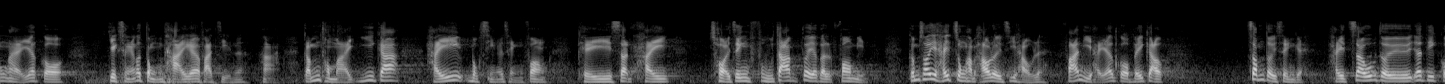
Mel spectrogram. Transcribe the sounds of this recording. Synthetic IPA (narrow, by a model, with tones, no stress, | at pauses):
ʊ˥ŋɐ˨jjɐ˥t̚kɔː˧ | jɪ˨k̚t͡ɕʰɪ˨˩ŋjɐ˥kɔː˧t̪ʊ˨ŋt̪ʰaː˧jkɛː˧˥kɔ˧fa̰ː˧t̚t͡siː˨˥naː˥ha̰ː˨˩ | kɐ˨˥mt̪ʰʊ˨˩ŋma̰ː˨˩jjiː˥kaː˥hɐ˨˥jmʊ˨k̚t͡sʰiː˨˩nkɛ˧t͡sʰɪ˨˩ŋfɔː˧ŋ | kʰe˨˩jsɐ˨t̚hɐ˨j | t͡sʰɔː˨˩jt͡sɪ˧ŋfuː˨˧t̪aː˥mt̪o˥whj̚kɔ˧˨fɔː˥ŋmiː˨n | kɐ˨˥msɔ˨˥jiː˧ɦɐ˨˥jt͡sʊ˧ŋhɐ˨p̚haː˨˥wlɵ˨ɥt͡siː˥ɦɐ̰˨wlɛː˥faː˨˥nji˨˩hɐ˨jɐ˥t̚kɔː˧pe˨˥jkaː˧w | t͡sɐ˥mt̪ɵ˧ɥsɪ˧ŋkɛ˧ | hɐ˨jt͡sɐ˥wt̪ɵ˧ɥjɐ˥t̚t̪iː˥k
